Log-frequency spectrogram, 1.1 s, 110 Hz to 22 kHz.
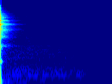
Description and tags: Drumsticks [Pro Mark L.A. Special 5BN (hickory)] №2.
Samples of these different types of hickory drumsticks was recorded with Reaper and M-Audio FireWire 410 sound card.
All these sounds was picked-upped by AKG D5 microphone.
1. Pro Mark L.A. Special DC (March sticks);
2. Pro Mark L.A. Special 5A (hickory);
3. Lutner Woodtip 7B (hickory);
4. Pro Mark L.A. Special 5B (hickory);
5. Lutner Rock N (hickory);
6. Lutner 2BN (hickory);
7. Pro Mark L.A. Special 5BN (hickory);
8. Pro Mark L.A. Special 2BN (hickory);
9. Pro Mark L.A. Special 2B (hickory);
10. Lutner 5A (hickory).
2B, 2BN, 5A, 7B, A, blocks, clicks, DC, drum, drumsticks, hickory, L, Lutner, March, Mark, metronome, nylon, Pro, Pro-Mark, ProMark, RockN, samples, Special, sticks, tips, wood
